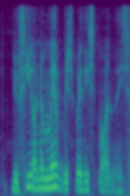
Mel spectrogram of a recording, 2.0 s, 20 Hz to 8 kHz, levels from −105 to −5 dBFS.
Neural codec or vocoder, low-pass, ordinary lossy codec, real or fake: codec, 16 kHz in and 24 kHz out, 0.8 kbps, FocalCodec, streaming, 65536 codes; 7.2 kHz; none; fake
